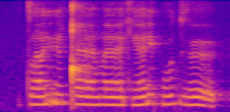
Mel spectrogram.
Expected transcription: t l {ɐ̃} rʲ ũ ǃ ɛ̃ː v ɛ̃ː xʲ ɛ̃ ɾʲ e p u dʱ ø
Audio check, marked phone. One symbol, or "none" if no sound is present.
ɐ̃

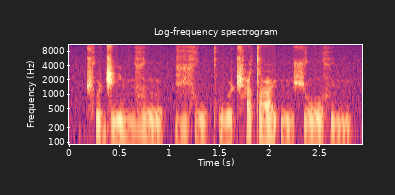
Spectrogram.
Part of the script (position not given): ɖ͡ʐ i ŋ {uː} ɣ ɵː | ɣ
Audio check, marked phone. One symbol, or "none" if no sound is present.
ʉː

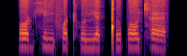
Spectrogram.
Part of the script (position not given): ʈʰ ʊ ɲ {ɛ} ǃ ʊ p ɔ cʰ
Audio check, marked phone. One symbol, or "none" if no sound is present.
æ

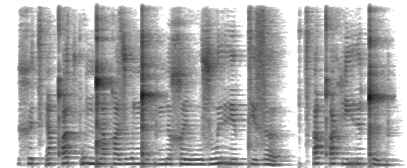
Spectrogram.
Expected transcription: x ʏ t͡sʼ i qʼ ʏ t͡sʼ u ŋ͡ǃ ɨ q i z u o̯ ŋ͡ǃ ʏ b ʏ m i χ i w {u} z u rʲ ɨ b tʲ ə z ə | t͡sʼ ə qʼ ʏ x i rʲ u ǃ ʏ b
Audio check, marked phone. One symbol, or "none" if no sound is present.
u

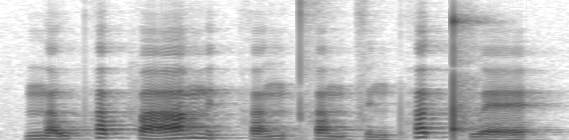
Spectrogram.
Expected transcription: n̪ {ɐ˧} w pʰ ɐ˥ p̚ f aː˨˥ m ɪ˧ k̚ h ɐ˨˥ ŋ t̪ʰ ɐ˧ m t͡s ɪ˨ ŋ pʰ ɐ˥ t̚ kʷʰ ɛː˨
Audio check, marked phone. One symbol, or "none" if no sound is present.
ɐ˨˧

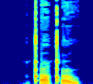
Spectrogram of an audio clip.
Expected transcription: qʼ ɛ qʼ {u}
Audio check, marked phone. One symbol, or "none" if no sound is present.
u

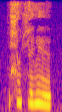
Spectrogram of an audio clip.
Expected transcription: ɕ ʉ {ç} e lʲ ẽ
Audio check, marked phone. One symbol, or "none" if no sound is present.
ç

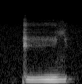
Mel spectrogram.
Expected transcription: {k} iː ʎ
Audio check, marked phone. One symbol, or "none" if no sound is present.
k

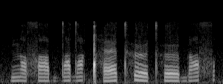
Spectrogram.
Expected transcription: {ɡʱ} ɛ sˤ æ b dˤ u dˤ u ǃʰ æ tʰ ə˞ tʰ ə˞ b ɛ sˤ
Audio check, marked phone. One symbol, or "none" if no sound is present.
ŋ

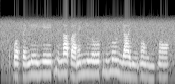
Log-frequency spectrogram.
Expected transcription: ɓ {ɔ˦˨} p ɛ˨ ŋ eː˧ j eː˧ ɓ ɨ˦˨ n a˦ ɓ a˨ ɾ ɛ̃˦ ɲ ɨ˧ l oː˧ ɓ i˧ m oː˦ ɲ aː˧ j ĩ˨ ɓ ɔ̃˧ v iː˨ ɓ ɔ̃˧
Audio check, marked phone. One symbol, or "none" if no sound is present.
ɔ˨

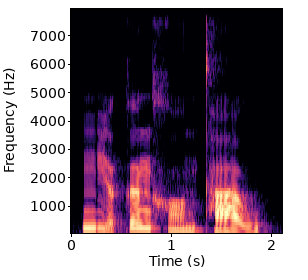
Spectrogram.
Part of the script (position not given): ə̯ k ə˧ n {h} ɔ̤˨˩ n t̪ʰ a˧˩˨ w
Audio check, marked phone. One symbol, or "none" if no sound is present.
x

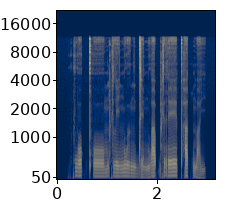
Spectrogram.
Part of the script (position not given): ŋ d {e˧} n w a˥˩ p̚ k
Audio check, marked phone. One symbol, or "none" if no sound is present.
e˩˦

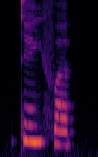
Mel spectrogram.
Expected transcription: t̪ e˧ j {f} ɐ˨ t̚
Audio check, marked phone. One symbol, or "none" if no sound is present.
f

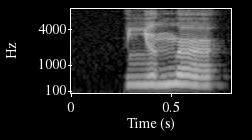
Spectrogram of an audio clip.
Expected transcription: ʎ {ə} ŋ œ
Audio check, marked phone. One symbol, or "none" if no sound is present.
ə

